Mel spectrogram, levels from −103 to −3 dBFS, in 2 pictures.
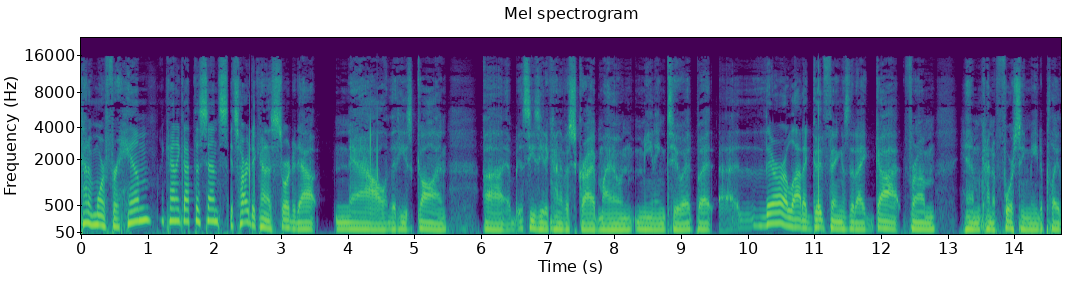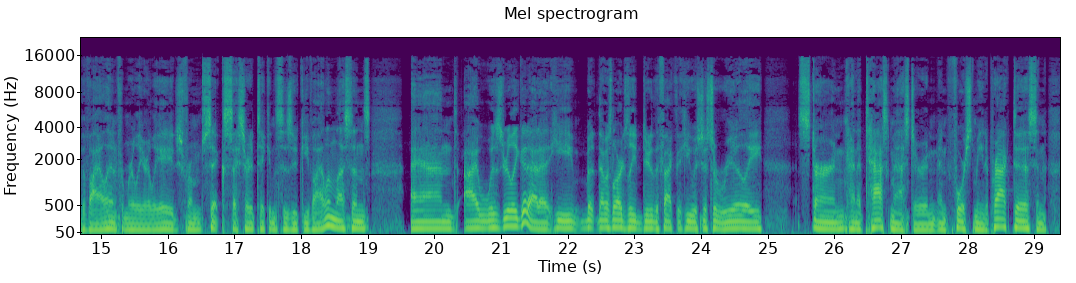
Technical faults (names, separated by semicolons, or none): loud pop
